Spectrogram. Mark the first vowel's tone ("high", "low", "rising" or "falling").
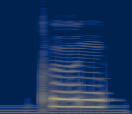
low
